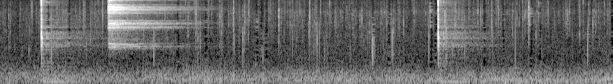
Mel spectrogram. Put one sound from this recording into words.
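A soft game chime sounds as a marker is placed.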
